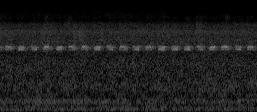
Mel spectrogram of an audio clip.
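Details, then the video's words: Male cricket singing to attract a mate on a calm summer night; sharp, high chirps repeat at a steady rate of roughly four per second over a soft background hiss. "조용한여름밤 귀뚜라미소리"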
